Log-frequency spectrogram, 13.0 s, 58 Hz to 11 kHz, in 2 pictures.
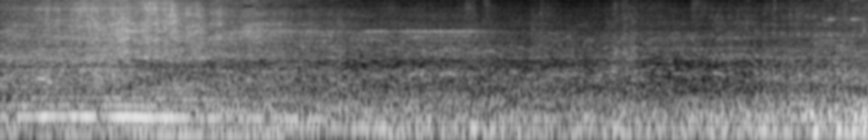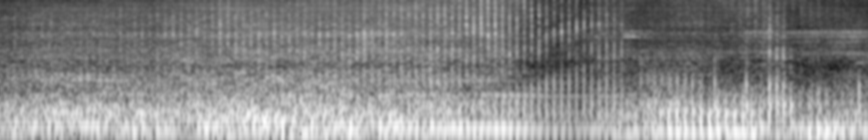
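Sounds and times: motorcycles riding past: 0.0 - 13.0.

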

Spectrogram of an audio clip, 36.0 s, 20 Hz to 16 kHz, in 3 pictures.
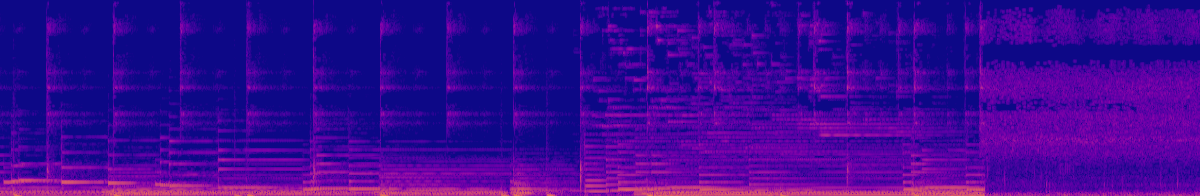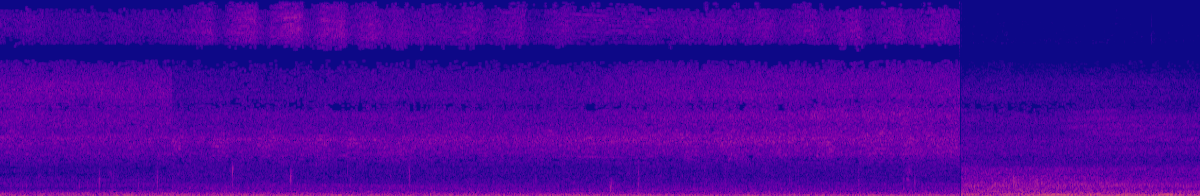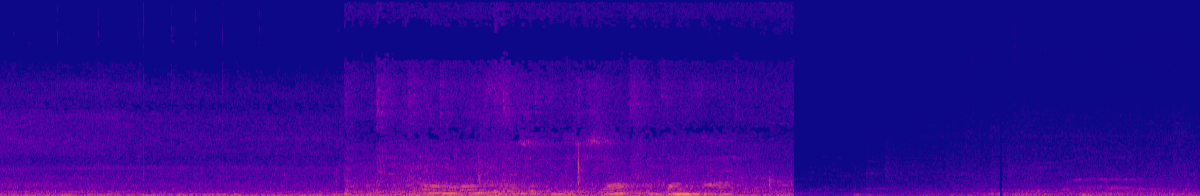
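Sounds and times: passing traffic hum: 9.6 - 32.0
low engine hum: 18.0 - 32.0.

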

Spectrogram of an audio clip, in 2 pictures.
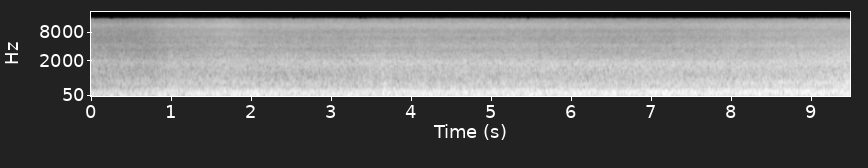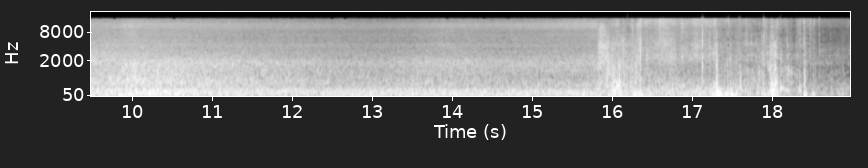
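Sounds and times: wind rumbling on microphone: 0.0 - 18.9
surf breaking on beach: 7.7 - 18.9.

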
